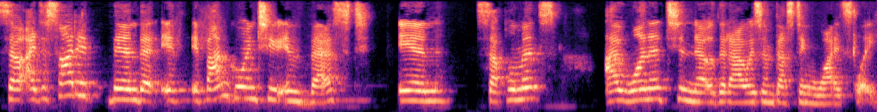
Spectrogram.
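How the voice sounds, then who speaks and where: A woman with a fairly high pitch talks at a fairly slow pace, her loudness very even and her pitch varying in an ordinary way. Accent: Texan. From Texas, Waco. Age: 70s. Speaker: health product presenter. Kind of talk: product training talk. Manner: hesitant fillers, repeated words.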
